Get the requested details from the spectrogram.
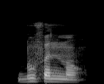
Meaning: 1. ridiculously, farcically 2. stupidly, hilariously
- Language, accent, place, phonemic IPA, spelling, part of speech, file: French, France, Lyon, /bu.fɔn.mɑ̃/, bouffonnement, adverb, LL-Q150 (fra)-bouffonnement.wav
